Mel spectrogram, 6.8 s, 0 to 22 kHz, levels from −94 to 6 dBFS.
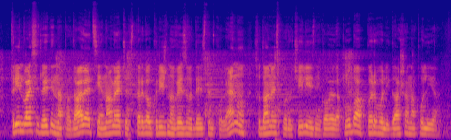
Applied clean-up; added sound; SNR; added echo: none; Clock; 20 dB; none.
